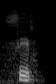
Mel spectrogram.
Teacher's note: the sound is called voiceless alveolar fricatives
